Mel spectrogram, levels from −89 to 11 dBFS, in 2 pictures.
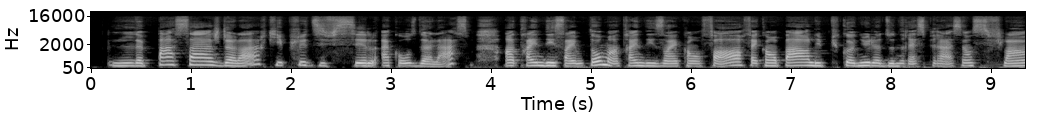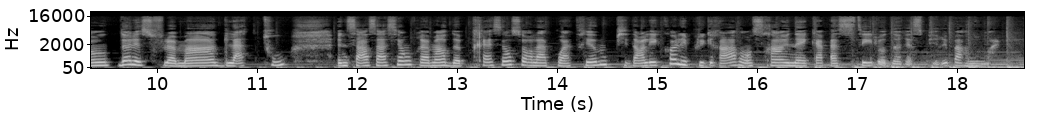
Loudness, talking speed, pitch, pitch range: -17 LUFS, 190 wpm, 200 Hz, 180-220 Hz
